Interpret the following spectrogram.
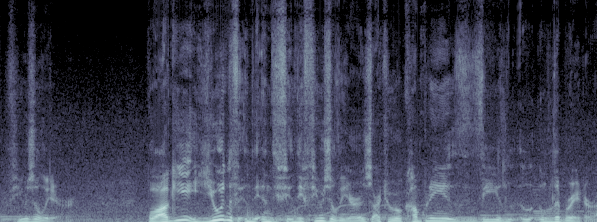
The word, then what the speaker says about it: fusilier: Stay tuned to the channel to learn more in British English. It's said as Fusilier. Fusilier. Fusilier. Bawagi, you and the Fusiliers are to accompany the Liberator.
